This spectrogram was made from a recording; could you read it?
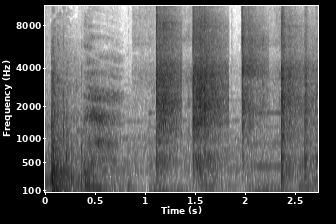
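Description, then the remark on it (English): A cabinet door with a broken lock is tugged open, producing a series of four sharp rattling knocks and thuds about half a second apart, over a low steady hum. “This door over here is not locking. All right, I think this is broken. As you guys can see, this is all the way down. It opens.”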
